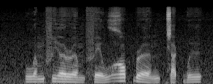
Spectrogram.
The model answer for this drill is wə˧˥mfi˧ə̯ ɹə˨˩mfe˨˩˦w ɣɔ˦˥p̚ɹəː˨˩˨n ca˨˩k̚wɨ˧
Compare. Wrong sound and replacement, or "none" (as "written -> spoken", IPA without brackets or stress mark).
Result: none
